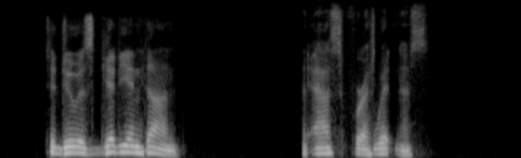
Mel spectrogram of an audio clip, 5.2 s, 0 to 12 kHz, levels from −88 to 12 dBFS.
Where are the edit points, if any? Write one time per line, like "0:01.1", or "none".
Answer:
0:01.4
0:03.1
0:03.7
